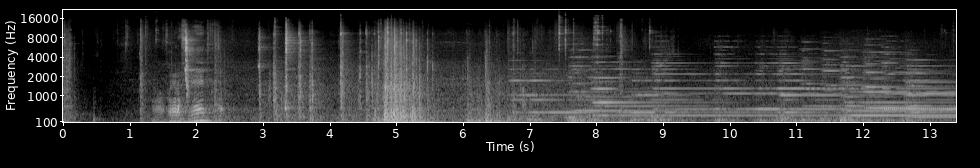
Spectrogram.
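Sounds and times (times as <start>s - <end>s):
speech: 1.4s - 2.6s
clattering knocks: 3.1s - 9.3s, 10.4s - 12.7s
belfry carillon bells ringing: 6.7s - 13.3s.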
